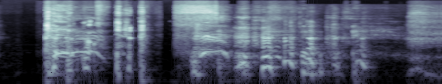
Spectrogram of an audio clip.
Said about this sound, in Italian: Con i, tosse, con i colpi di tosse.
